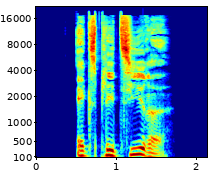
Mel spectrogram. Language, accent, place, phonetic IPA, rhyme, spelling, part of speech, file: German, Germany, Berlin, [ɛkspliˈt͡siːʁə], -iːʁə, expliziere, verb, De-expliziere.ogg
- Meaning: inflection of explizieren: 1. first-person singular present 2. first/third-person singular subjunctive I 3. singular imperative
